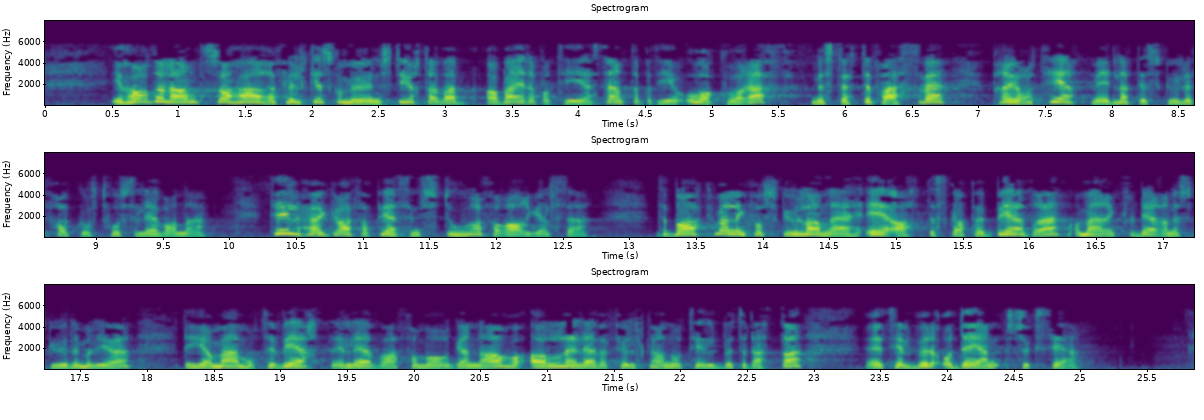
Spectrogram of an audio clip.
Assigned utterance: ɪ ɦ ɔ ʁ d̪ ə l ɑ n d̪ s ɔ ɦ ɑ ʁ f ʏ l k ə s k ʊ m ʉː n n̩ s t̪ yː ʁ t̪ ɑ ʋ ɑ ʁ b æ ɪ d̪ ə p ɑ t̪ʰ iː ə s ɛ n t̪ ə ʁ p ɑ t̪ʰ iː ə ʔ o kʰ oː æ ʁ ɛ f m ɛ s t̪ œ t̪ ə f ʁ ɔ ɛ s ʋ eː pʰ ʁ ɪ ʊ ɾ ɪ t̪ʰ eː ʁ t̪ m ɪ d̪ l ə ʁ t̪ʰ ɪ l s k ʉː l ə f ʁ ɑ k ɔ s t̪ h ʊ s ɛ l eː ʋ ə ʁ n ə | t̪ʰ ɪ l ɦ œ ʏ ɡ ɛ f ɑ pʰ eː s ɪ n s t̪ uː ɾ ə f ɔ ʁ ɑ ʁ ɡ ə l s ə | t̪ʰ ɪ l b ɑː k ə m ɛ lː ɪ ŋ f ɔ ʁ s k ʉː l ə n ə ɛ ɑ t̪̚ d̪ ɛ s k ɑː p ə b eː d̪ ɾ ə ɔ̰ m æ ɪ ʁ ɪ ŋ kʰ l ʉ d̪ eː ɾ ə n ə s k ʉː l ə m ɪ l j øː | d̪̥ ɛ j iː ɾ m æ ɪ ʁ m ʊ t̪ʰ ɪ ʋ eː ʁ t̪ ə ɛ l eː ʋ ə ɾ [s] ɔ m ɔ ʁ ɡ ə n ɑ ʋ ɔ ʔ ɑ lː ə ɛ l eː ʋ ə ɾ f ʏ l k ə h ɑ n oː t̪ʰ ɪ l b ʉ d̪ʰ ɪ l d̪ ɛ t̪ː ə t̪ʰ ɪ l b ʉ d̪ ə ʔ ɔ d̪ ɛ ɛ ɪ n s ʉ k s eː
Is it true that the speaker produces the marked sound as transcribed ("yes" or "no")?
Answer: no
